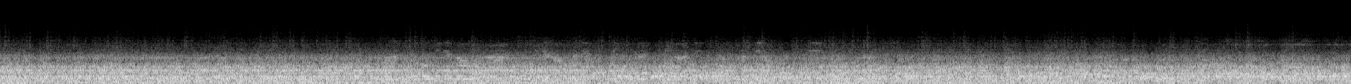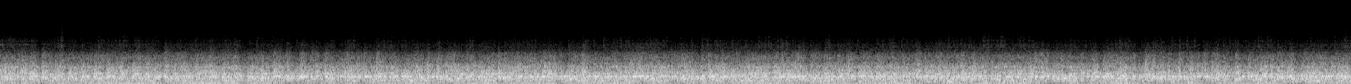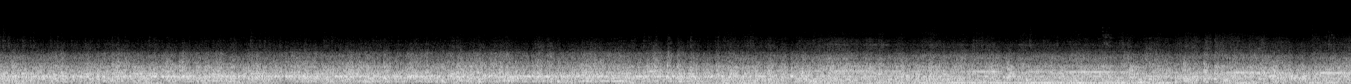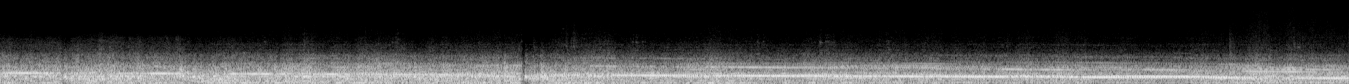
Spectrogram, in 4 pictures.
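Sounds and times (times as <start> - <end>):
traction motor whine: 0.0 - 16.2, 31.5 - 54.0
train wheels rumbling on rails: 0.0 - 54.0.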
